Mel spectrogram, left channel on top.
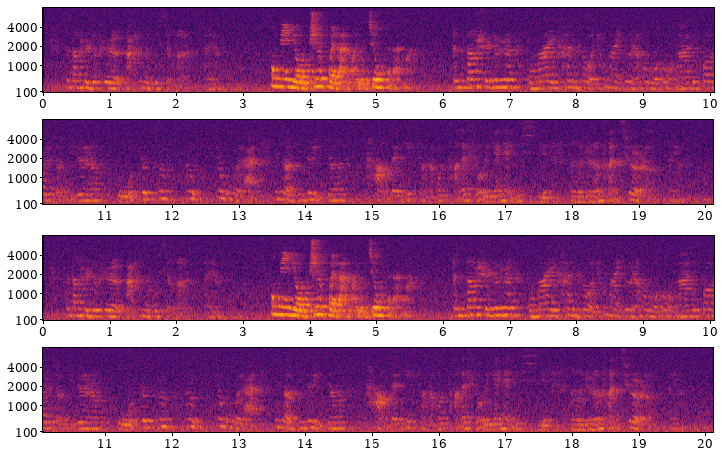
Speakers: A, on the left; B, in the centre.
A: 他当时就是马上就不行了，哎呀，
B: 后面有治回来吗？有救回来吗？
A: 嗯，当时就是我妈一看就给我臭骂一顿，然后我和我妈就抱着小鸡就在那儿哭，就救救救不回来，那小鸡就已经躺在地上，然后躺在手里奄奄一息，嗯，只能喘气儿了。哎呀，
